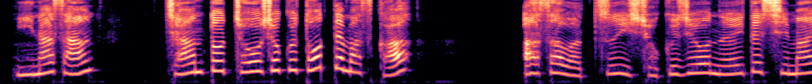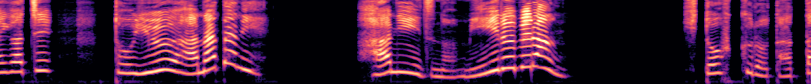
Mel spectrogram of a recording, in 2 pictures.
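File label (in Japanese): ナレ, ボイスサンプル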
